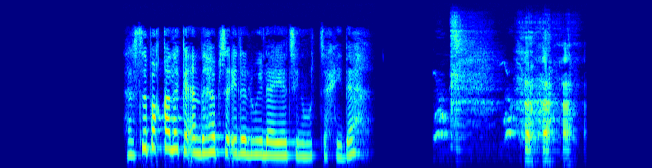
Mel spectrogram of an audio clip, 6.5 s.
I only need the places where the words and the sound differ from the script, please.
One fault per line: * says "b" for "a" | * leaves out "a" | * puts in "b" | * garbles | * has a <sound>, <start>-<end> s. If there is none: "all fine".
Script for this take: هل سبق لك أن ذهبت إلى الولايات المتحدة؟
* has a laugh, 4.3-5.9 s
